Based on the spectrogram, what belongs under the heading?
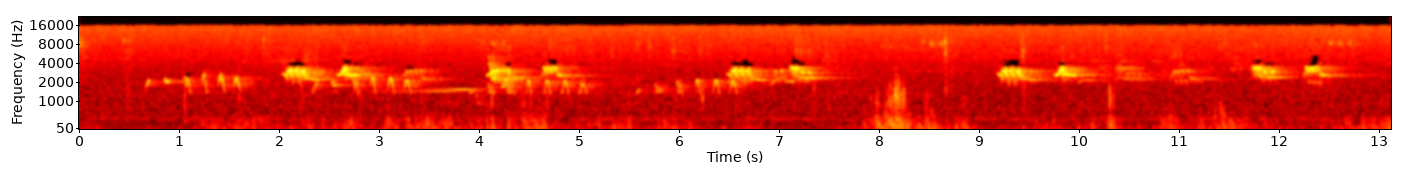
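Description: A songbird singing short chirping phrases, repeated every two seconds or so, over a low rumble with scattered low thumps; the loudest thump comes about eight seconds in.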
